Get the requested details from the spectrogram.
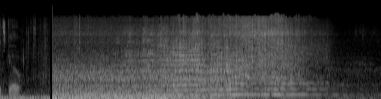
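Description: A truck engine roars as it speeds up.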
